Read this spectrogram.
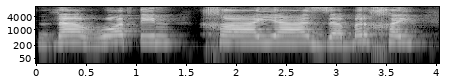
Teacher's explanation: تنوین کی اور نون ساکن کے آواز کو ظاہر کر کے بلا گنہ کے پڑھیں گے ، یہاں تنوین کے بعد حروف حلقے میں سے خا ہے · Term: اظہار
